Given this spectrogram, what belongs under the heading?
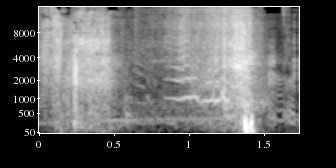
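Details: Speaker's own mechanical ventilator heard while they talk on a podcast: brief hissing airflow bursts with a soft thump as the ventilator delivers air.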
